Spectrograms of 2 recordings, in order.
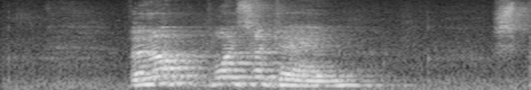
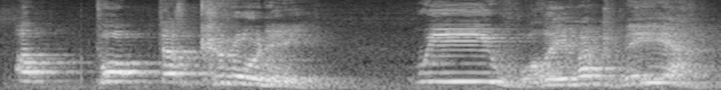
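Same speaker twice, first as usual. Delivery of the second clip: plain reading voice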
